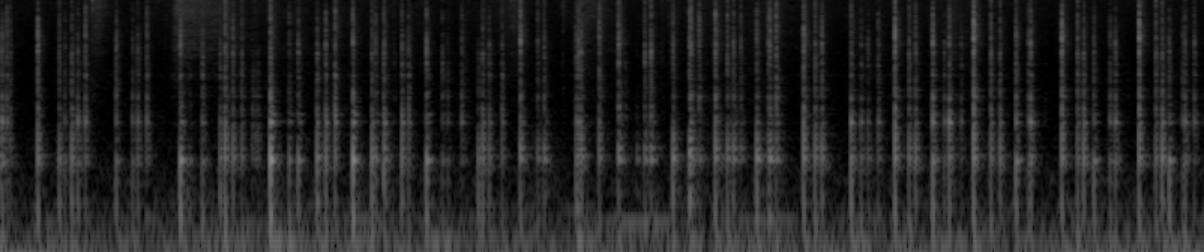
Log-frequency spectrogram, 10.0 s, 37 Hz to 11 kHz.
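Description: Fingertips and nails of both hands tap fast on a flat, solid, light wooden tabletop. The result is a dense, continuous patter of short, dry knocks with a hollow woody tone around 300 Hz and very little ring.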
